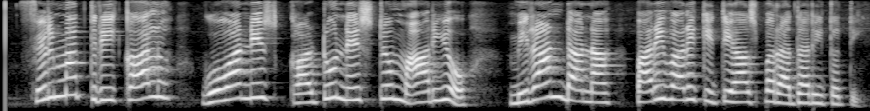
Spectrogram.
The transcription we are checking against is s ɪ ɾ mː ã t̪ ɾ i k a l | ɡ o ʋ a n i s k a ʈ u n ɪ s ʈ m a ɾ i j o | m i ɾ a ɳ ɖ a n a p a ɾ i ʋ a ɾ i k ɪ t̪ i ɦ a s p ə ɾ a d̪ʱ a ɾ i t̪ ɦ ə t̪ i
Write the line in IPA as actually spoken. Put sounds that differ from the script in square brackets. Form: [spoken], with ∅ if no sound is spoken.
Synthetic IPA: [f] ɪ [l] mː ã t̪ ɾ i k a l | ɡ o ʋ a n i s k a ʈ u n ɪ s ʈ m a ɾ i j o | m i ɾ a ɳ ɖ a n a p a ɾ i ʋ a ɾ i k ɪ t̪ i ɦ a s p ə ɾ a d̪ʱ a ɾ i t̪ ɦ ə t̪ i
